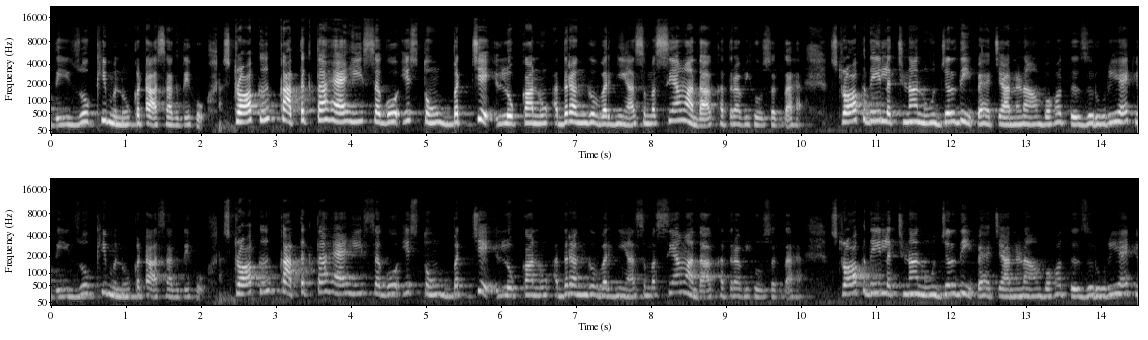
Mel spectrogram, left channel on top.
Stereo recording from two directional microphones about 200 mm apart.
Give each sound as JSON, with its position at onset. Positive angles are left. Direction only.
{"t": 0.0, "sound": "a woman's voice", "side_deg": 45}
